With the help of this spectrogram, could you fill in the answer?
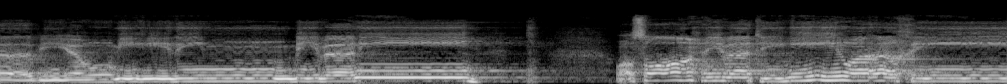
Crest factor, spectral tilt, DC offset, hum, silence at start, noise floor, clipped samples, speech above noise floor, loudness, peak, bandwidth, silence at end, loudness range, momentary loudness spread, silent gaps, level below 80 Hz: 12 dB; -7 dB/octave; under 0.1%; none; 0 s; -42 dBFS; under 0.1%; 29 dB; -14 LUFS; -2 dBFS; 10 kHz; 0 s; 4 LU; 7 LU; none; -48 dBFS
